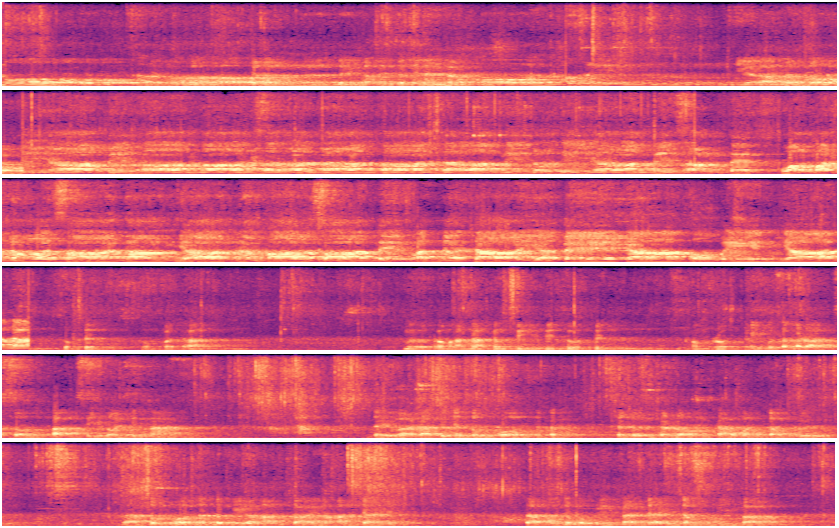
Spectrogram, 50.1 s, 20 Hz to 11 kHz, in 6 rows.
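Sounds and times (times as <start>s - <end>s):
monks chanting in monotone: 0.0s - 27.7s, 29.0s - 50.0s.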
